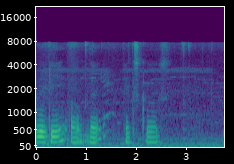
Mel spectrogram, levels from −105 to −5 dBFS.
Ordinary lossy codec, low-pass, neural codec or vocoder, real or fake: none; none; none; real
